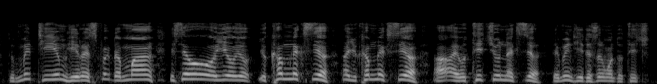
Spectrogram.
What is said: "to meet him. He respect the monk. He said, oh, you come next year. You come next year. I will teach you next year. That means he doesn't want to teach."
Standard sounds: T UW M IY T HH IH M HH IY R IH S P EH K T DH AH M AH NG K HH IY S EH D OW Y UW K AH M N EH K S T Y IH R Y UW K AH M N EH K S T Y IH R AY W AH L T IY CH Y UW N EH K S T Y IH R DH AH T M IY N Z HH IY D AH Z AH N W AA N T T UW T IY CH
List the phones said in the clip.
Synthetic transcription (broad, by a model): T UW M IY T HH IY M HH IY R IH S P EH K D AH M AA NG HH IY S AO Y OW Y UW K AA M N EH K S T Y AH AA Y UW K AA M N EH K S T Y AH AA AY W AH L T IY CH Y UW N EH K S T Y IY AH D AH T M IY N HH IY D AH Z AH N W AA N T T UW T IY CH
